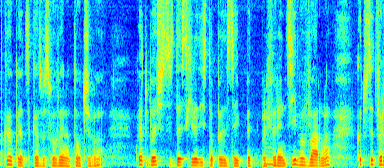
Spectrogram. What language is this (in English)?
Bulgarian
